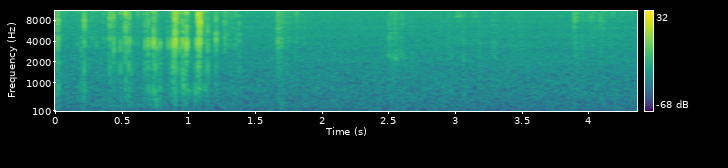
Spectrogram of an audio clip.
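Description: Thin plastic sachet crinkling in the fingers as the crumb coating powder is shaken out of it, a cluster of crisp crackles in the first second or so. After that, only a few faint light rustles as the coating is worked onto the ball in the plastic tray.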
